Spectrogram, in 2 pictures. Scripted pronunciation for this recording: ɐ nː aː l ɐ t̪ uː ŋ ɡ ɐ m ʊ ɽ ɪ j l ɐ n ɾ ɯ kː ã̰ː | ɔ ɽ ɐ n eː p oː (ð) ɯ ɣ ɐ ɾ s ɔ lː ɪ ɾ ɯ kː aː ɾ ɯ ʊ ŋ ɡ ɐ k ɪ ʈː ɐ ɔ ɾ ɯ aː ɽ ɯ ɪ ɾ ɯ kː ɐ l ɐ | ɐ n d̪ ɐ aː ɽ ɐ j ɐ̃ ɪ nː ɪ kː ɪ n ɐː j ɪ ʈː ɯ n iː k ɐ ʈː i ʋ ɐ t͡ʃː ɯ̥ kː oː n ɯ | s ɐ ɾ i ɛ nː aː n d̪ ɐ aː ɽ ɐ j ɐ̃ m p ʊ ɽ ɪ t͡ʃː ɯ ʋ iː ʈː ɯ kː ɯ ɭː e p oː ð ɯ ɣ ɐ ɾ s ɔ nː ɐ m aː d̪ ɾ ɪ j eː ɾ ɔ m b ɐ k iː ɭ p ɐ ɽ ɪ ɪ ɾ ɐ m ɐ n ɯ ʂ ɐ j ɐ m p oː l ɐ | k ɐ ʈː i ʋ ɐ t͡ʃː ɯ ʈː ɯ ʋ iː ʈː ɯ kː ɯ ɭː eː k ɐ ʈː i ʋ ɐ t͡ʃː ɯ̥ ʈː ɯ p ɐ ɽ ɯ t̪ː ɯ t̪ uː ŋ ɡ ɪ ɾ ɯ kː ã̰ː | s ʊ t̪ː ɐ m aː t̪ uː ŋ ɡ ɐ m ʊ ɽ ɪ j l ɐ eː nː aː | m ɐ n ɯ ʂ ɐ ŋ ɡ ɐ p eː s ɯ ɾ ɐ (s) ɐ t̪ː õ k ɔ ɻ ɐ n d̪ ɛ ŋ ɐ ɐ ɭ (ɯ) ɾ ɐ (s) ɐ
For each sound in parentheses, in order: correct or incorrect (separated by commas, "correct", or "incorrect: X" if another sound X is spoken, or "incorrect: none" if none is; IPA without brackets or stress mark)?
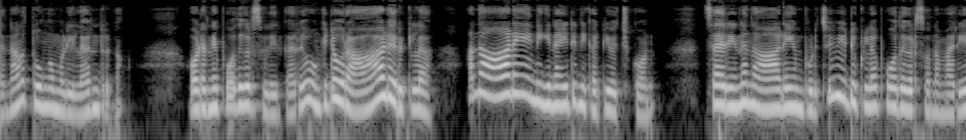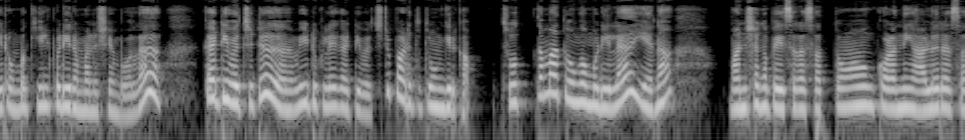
correct, correct, correct, correct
